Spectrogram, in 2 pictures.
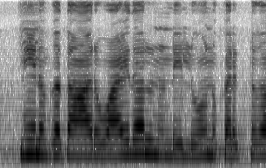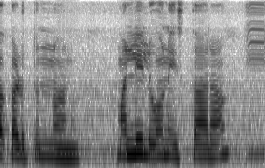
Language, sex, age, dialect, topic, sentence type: Telugu, female, 18-24, Southern, banking, question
